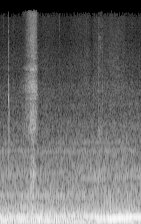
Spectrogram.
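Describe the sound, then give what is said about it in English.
Inside a moving truck heading into town on a Monday morning, a steady low engine rumble runs throughout, broken once early on by a brief, airy whoosh of snow from last night's light dusting sliding off the truck. No one speaks. “I should have brushed some more snow off of my truck this morning.”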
